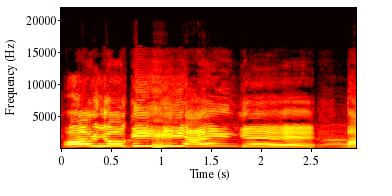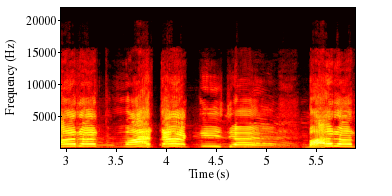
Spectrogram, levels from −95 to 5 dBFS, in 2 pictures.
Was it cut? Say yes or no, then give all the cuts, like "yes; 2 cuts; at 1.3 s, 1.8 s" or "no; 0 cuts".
no; 0 cuts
